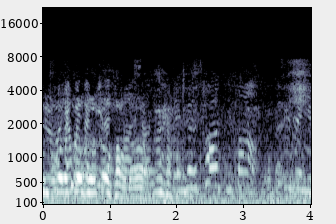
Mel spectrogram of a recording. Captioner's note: crowd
